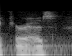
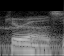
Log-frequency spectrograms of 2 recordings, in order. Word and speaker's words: Quiroz: Trevor Shackles asks us, looking at Esteban Quiroz, I'm not sure how to say, what's the right way to say it. – That? Is that? – I would say Quiroz. – Quiroz, yeah.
